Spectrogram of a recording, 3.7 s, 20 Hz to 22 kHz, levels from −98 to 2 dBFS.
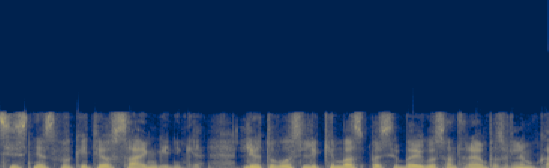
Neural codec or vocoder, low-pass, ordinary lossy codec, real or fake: none; 7.2 kHz; AAC, 48 kbps; real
